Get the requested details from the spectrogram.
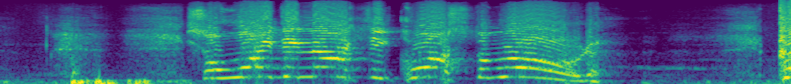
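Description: A middle-aged man sings a drawn-out line through a microphone.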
